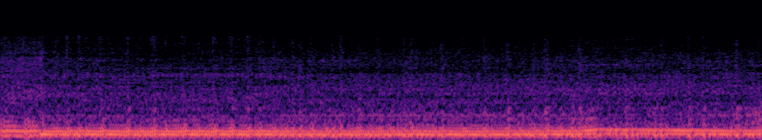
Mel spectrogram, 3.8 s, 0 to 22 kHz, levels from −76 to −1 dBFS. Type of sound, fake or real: real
